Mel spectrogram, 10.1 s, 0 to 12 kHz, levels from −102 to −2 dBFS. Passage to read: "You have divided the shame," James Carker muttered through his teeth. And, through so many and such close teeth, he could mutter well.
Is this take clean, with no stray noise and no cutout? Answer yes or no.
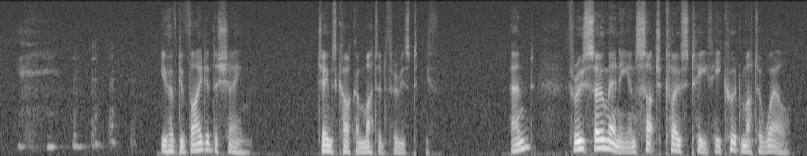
no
